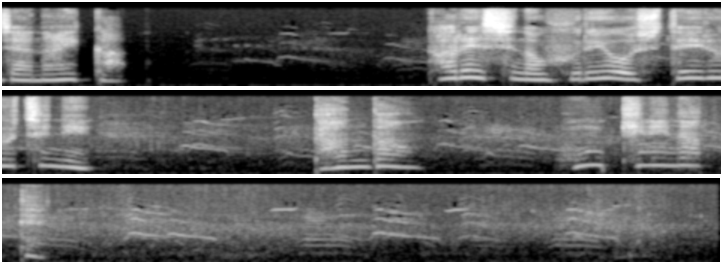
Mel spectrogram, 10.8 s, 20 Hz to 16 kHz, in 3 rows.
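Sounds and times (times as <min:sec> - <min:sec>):
speech: 0:00.0 - 0:00.7, 0:02.2 - 0:04.3, 0:05.2 - 0:05.8, 0:06.4 - 0:07.5
seabirds calling in short, falling cries: 0:00.8 - 0:10.7
steady wash of sea: 0:01.0 - 0:10.7.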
